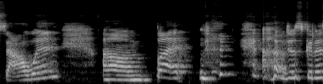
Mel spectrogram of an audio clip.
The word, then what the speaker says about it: Samhain: Sam Samhain sowin you know most people say sam Hein it is actually pronounced Salin um but I'm just gonna say that for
